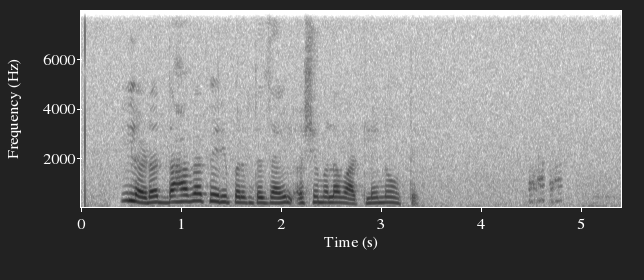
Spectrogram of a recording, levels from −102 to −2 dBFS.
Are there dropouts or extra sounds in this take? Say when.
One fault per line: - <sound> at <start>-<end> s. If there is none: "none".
- laugh at 4.5-4.8 s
